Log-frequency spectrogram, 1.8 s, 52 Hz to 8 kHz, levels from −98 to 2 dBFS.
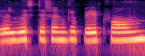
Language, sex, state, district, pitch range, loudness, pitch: Hindi, female, Maharashtra, Chandrapur, 220-235 Hz, -13 LUFS, 230 Hz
